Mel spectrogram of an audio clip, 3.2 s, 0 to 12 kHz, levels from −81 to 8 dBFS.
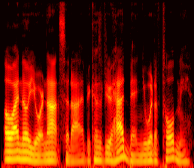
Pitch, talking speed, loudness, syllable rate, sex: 100 Hz, 335 wpm, -21 LUFS, 6.8 syllables/s, male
